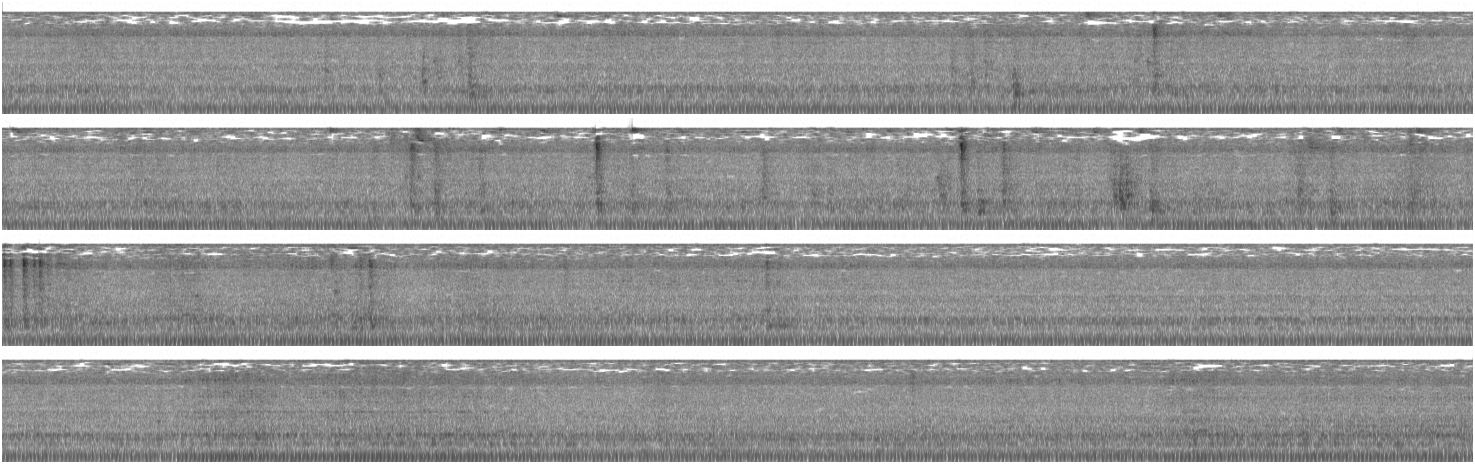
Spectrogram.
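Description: A small motor running at a steady pace with an unbroken low hum, with a few light clicks scattered through the middle.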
